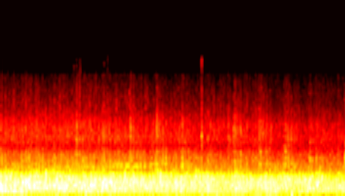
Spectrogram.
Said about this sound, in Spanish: Y ustedes tienen, yo quiero que le den un fuerte aplauso a todos sus líderes en ausencia, en presencia, por todo lo que han hecho y por su trabajo.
